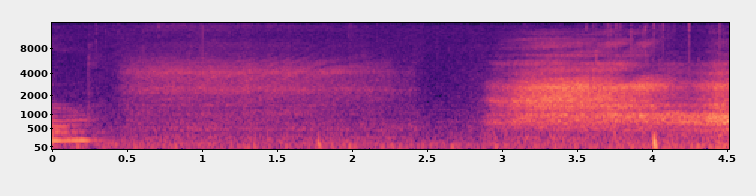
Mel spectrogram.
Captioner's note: breathing deeply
